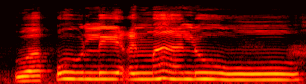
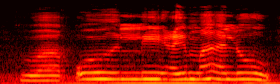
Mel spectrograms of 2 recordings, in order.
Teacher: لام کو عین میں ملائیں گے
